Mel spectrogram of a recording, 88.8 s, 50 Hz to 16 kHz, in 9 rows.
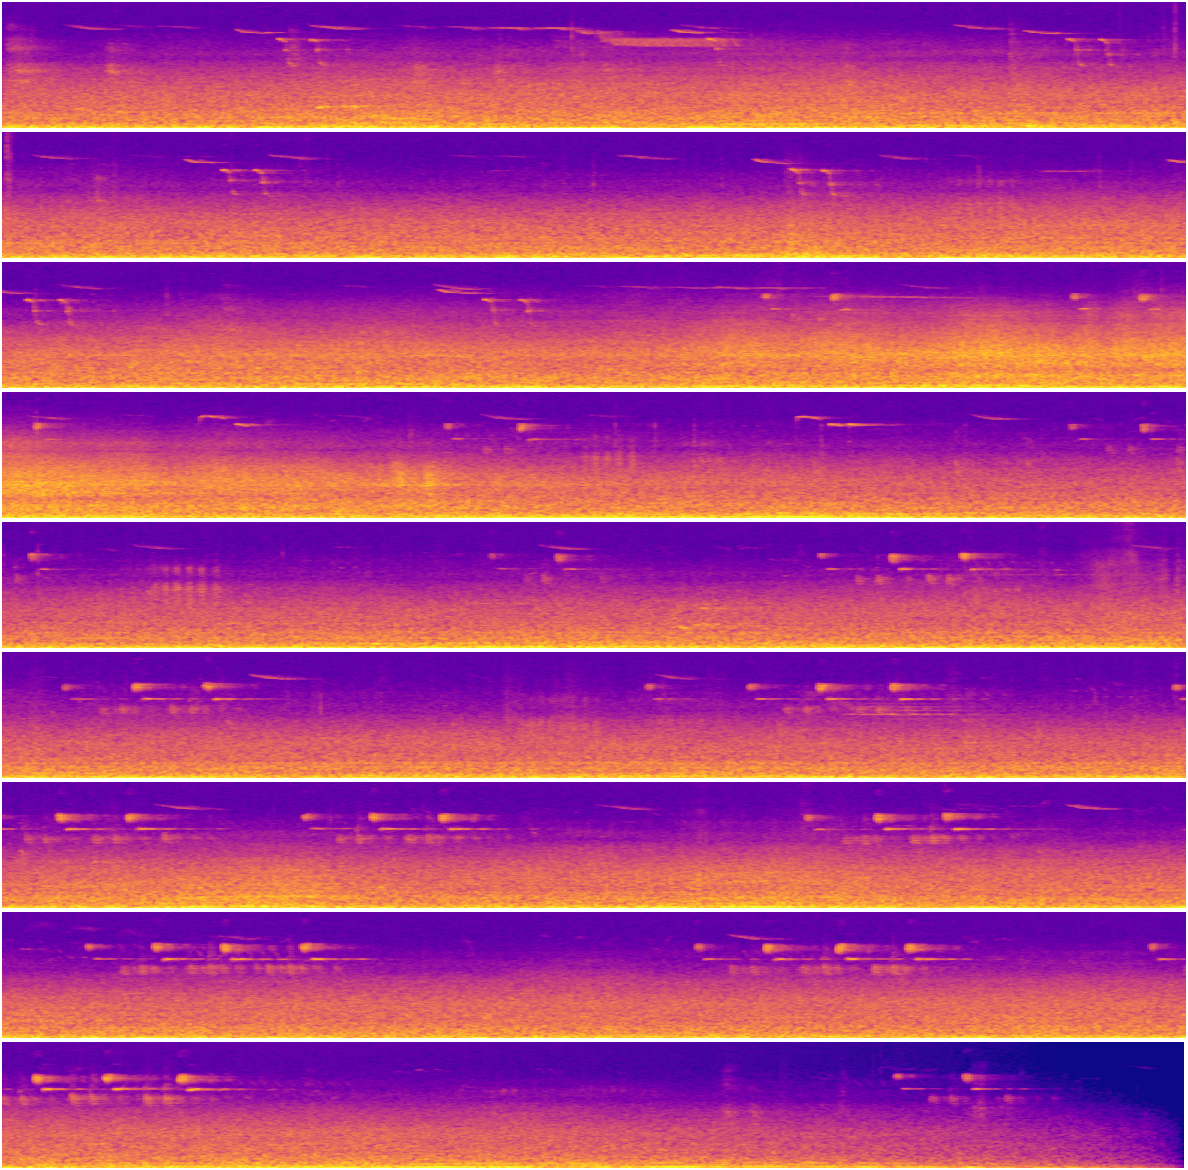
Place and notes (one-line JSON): {"title": "Vestaweg, Binckhorst, Den Haag The Netherlands - Vestaweg", "date": "2012-02-28 12:11:00", "description": "Housing area between busy Binckhorstlaan and cemetery. Voice, birds. Soundfield Mic (Blumlein decode from Bformat) Binckhorst Mapping Project", "latitude": "52.07", "longitude": "4.34", "altitude": "2", "timezone": "Europe/Amsterdam"}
